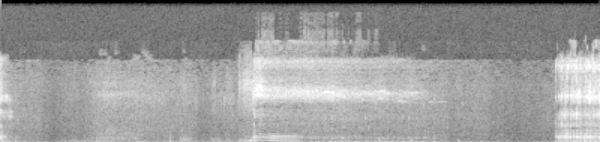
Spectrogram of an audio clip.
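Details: Pug snoring; snoring.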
